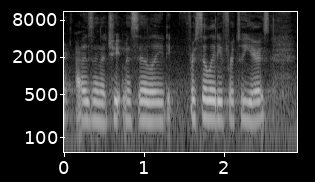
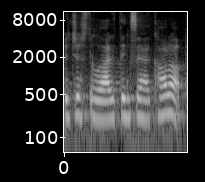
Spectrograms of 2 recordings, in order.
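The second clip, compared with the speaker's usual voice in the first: ordinary talk, nothing marked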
